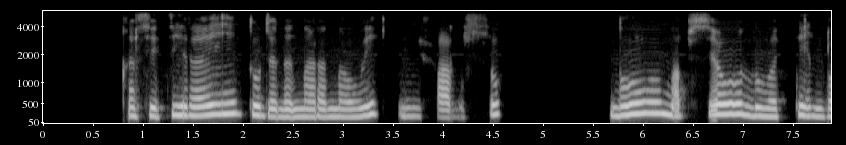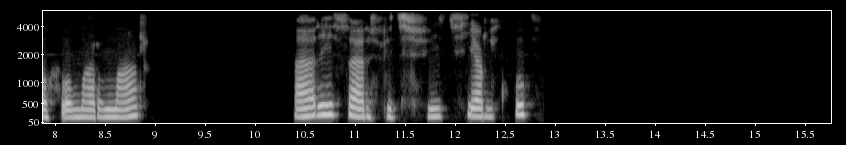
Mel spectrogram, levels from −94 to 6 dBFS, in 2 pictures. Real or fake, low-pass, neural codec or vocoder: fake; 5.4 kHz; codec, 16 kHz, 8 kbps, FunCodec, trained on LibriTTS, 25 frames a second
